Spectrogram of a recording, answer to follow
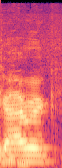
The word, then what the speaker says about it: Garrick: Garrick and Bob. Oh, you say? Garrick.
